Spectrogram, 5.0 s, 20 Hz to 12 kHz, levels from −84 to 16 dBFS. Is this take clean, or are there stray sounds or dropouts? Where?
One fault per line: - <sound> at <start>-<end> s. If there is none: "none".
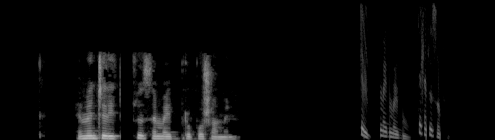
- dropout at 1.2-1.3 s
- chirp at 3.6-4.5 s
